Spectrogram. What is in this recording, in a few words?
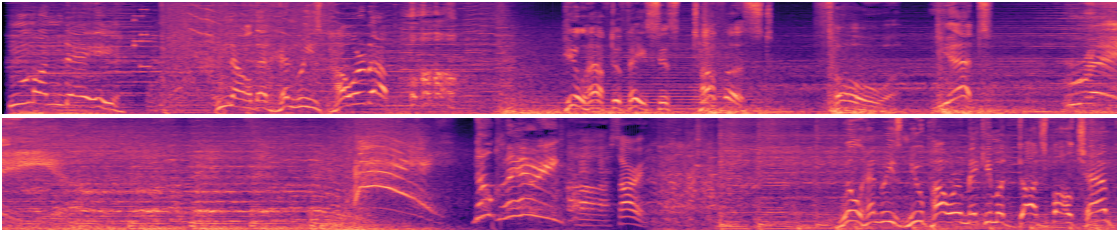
Asian English dodging danger trailer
